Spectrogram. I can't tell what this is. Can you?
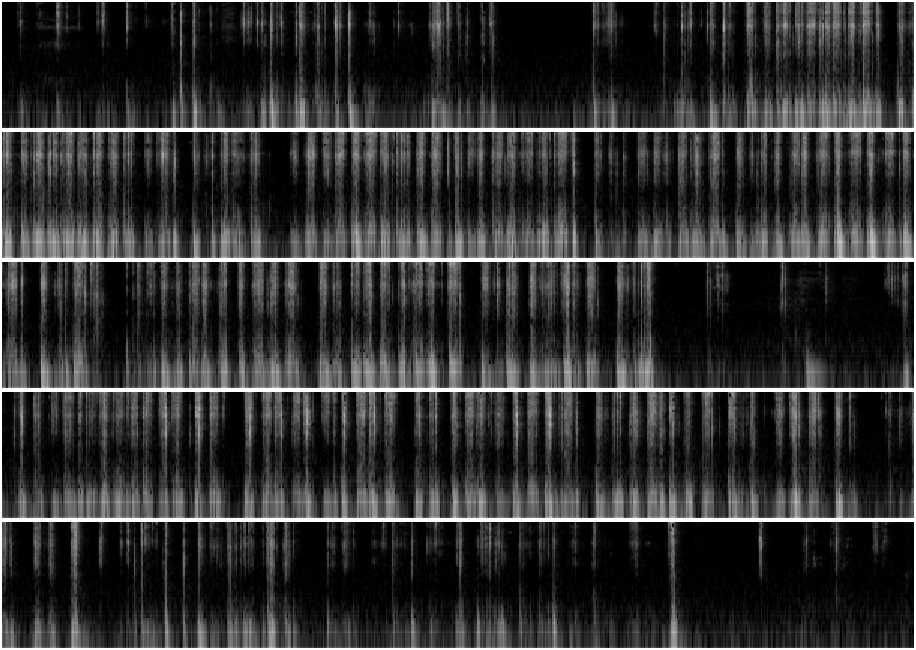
Lock being raked open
